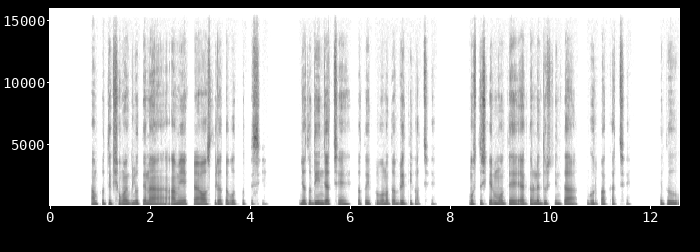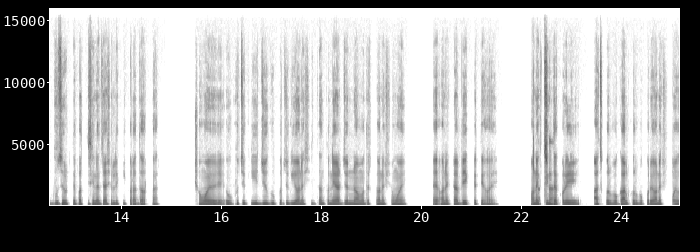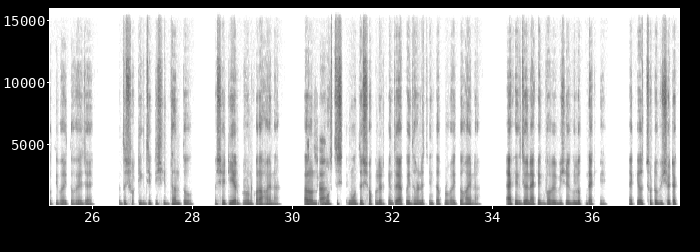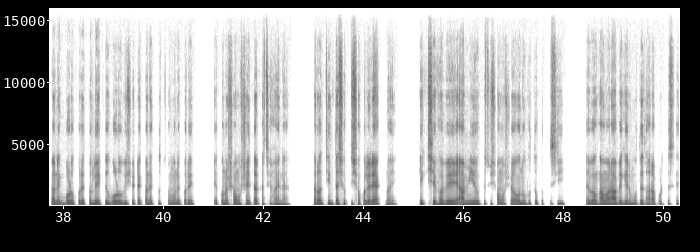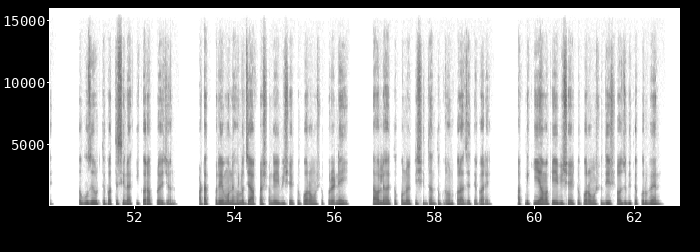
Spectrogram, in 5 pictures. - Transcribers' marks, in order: none
- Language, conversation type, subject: Bengali, advice, আমি কীভাবে আরও স্পষ্ট ও কার্যকরভাবে যোগাযোগ করতে পারি?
